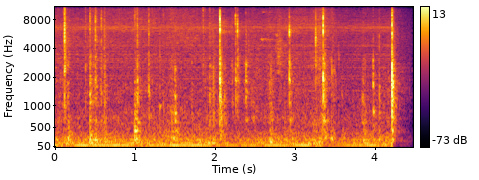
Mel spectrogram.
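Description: A 9/32 nut driver turning out a small bolt in a pickup's plastic fender well: irregular clicks and scrapes of metal tool on bolt and plastic, over a steady low hum. The sound cuts off suddenly near the end.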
